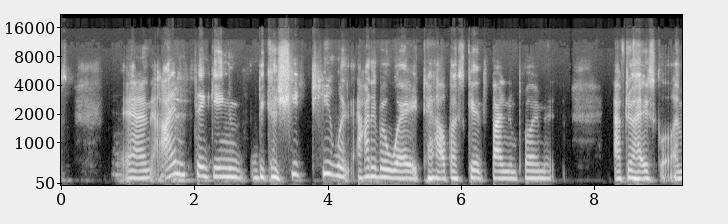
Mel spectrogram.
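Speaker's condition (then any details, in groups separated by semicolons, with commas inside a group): Cerebral palsy; from birth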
